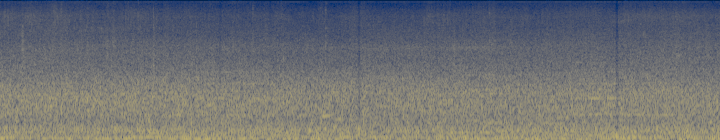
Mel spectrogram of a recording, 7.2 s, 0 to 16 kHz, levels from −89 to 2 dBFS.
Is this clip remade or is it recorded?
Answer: recorded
